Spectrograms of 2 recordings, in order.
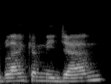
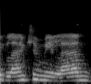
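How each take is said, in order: First: "Millán" said the Spanish way, mee-JAHN; Spanish pronunciation. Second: "Milan" said with a plain l; "Milan" with an l sound, no Spanish ll; Americanized pronunciation. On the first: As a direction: pronounce "Blanca Millán" as in Spain, ll like a j. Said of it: "what's the actual Spanish pronunciation sound like". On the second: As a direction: pronounce "Blanca Milan" the anglicized way, like the city Milan. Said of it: "do they get it wrong too". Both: Shown as a demonstration.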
